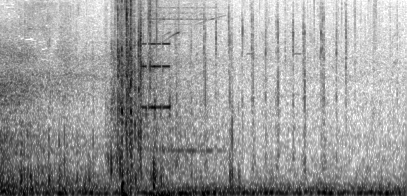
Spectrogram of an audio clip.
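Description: Electronic keypad beeps as buttons are pressed.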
